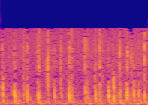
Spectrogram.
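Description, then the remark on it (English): Horse hooves clip-clop in a quick, steady rhythm, roughly eight or nine sharp beats, with no voices over them. “Leave our horses in the wagon shed there till we get a saddle on the stallion.”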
